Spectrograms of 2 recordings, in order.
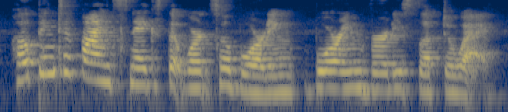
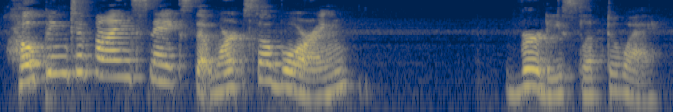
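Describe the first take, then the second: First: It runs on without a pause after boring. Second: There is a pause after boring.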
